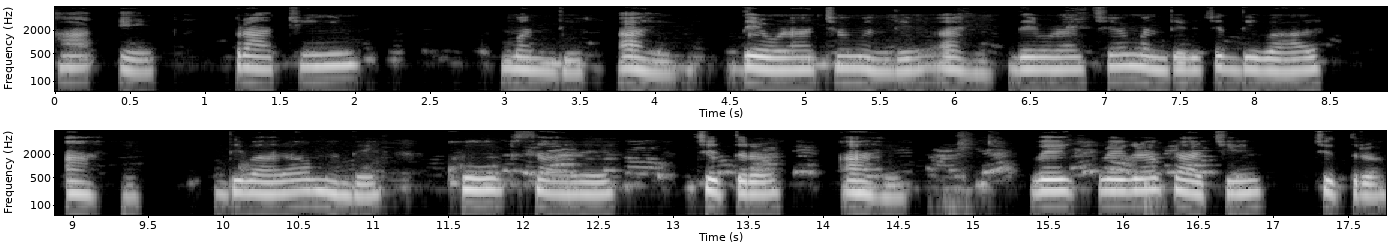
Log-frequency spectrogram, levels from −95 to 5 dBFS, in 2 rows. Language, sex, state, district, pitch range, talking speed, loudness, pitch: Marathi, female, Maharashtra, Sindhudurg, 200-240 Hz, 75 wpm, -21 LUFS, 215 Hz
